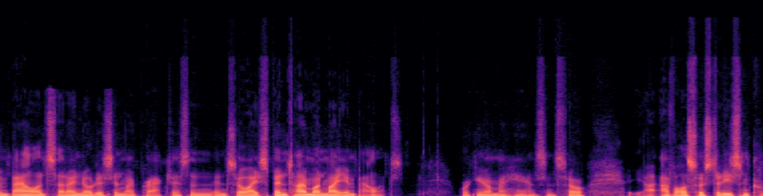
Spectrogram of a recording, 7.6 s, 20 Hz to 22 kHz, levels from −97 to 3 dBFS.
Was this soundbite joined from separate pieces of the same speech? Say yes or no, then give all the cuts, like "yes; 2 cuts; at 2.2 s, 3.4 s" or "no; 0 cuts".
no; 0 cuts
